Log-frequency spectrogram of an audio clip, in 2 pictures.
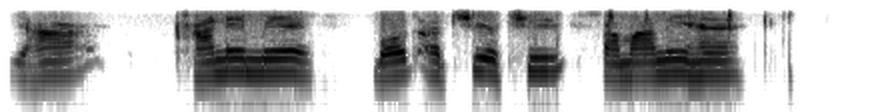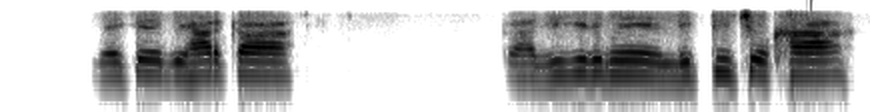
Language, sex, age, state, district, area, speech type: Hindi, male, 30-45, Bihar, Vaishali, rural, conversation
